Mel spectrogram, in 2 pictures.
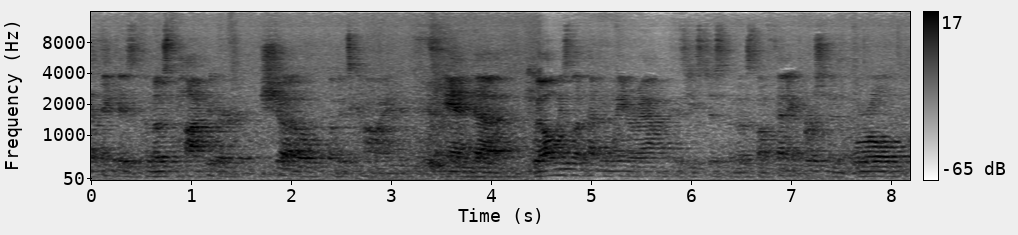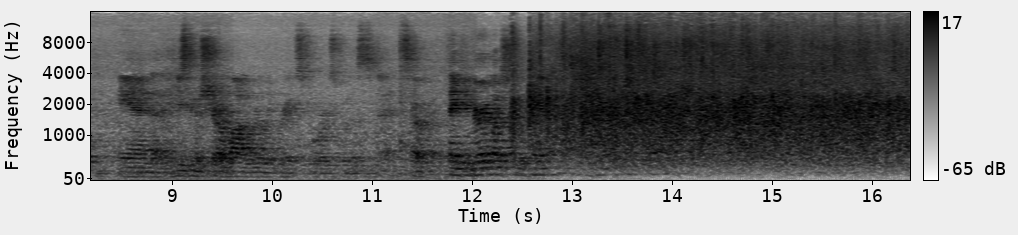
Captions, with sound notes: cars, I think, is the most popular show of its kind. And we always love having Wayne around because he's just the most authentic person in the world and he's gonna share a lot of really great stories for us today. So thank you very much-- (applause)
